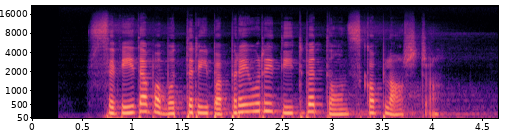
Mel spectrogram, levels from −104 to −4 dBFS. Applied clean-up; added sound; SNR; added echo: none; none; none; reverberation time 1.7 s.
